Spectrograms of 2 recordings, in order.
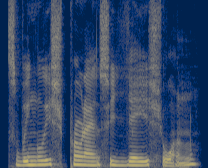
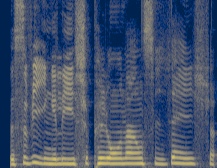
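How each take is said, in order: First: "Swinglish pronunciation" drawn out slowly with Swedish vowels; slow, lightly Swedish-accented English. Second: "The Swinglish pronunciation" slow, with "Swinglish" as "svinglish" and a stretched "pronunciation"; slow, mock-Swedish accented English. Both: Shown as a demonstration.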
